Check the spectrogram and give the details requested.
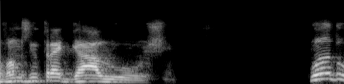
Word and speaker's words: entregá-lo: Observe que o verbo entregá-lo hoje, entregá-lo, observe que o G tem um acento. Por quê? Porque, se você perceber, ó, entregar, a sílaba mais forte é o G. Ela é uma oxítona.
